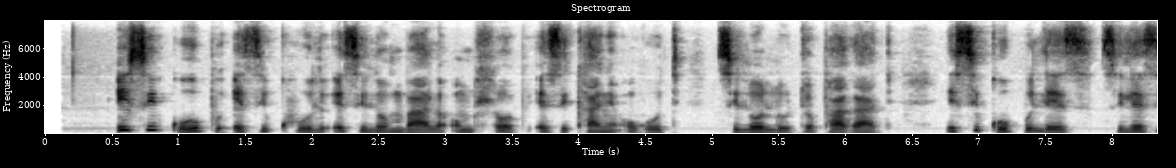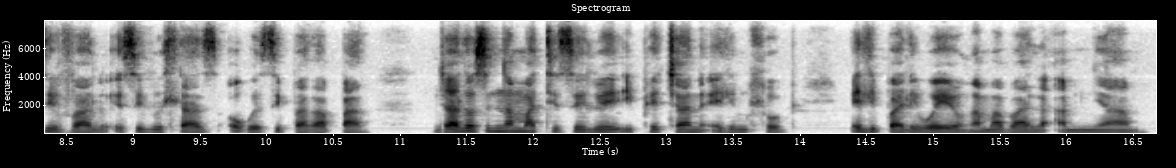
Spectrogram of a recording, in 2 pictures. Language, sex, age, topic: North Ndebele, female, 25-35, health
